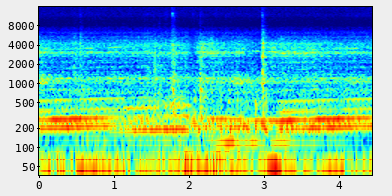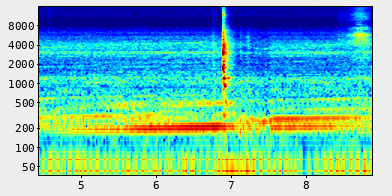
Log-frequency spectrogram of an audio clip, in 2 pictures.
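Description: Racing car engine from the Gear Club video game played on a Hori Mario Kart Mini Pro steering wheel, a steady mid-level drone with gently shifting pitch and a brief sharp click near the end, no talking.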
